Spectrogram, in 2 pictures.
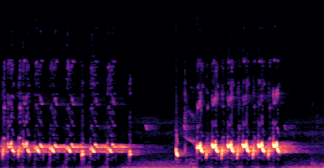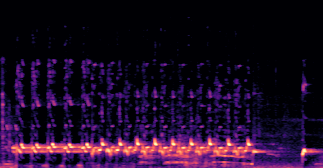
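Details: Yellow-vented bulbul singing fast rolling, chattering phrases as a lure for other bulbuls: long runs of quick bright notes rise and fall at a mid-high pitch, broken by short pauses.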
